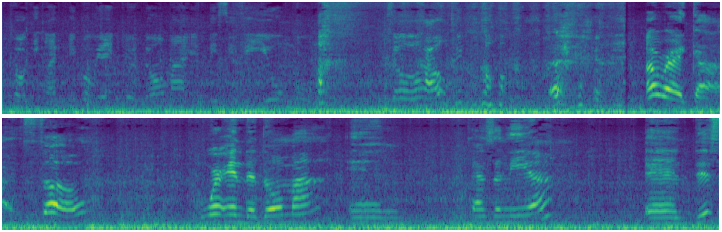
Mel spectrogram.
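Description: Steady low rumble of a car driving on a dirt road, heard from inside the cabin. Indistinct voices talk over it from about four seconds in.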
